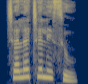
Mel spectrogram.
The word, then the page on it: ಚಲಚಲಿಸು: calacalisu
